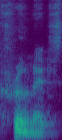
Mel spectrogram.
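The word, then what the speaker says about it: Krunić: Her last opponent was the Chronic. – It's true. It's true. I think it's pronounced Krunic, though, but I like that.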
